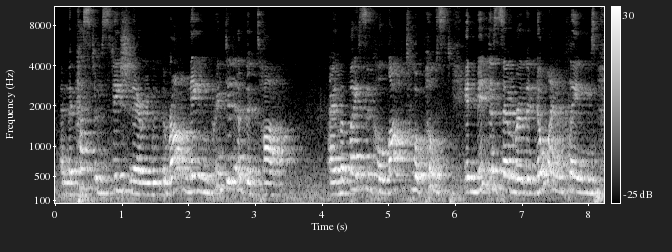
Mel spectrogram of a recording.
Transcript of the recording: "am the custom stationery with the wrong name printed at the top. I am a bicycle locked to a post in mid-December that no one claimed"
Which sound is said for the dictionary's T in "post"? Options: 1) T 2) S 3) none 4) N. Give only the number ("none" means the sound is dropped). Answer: 1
